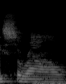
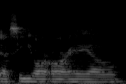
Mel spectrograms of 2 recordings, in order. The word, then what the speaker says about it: Serrao: That, originally the school was going to be my name, which, kind of got Americanized, Serrao, but it's actually Serrao. It's pronounced Serrao.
